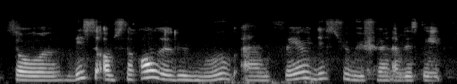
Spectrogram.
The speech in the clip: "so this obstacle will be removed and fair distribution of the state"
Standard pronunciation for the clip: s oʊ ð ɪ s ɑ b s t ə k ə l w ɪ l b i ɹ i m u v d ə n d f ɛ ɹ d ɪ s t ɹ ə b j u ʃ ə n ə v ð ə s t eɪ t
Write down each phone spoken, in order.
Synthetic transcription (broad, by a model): s oʊ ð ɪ s ɑ b s t ə k ə l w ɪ l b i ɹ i m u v ə n d f ɛ ɹ d ɪ s t ɹ ə b j u ʃ ə n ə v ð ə s t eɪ t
